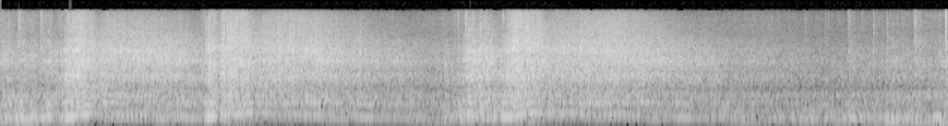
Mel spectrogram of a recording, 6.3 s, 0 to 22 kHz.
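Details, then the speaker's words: Ford F100 V8 after tune fix (plugs had run dark) and new spark plugs: loud lumpy revs rise and fall cleanly, no misfire pops or knock; runs strong, tune significantly better. "all right well this thing is absolutely Rowdy as you can see and uh the tune's a lot better like significantly better I can tell the drivability is going to be better"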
